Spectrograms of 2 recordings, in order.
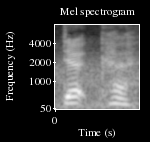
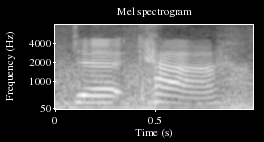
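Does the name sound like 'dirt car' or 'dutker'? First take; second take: dutker; dirt car. First: It is said as one word, like 'dutker'. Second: It is said like the two words 'dirt car'. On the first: This is how locals actually said it. The speaker calls it right. "So that's the Oldham pronunciation" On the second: This follows the written spelling. The speaker calls it wrong. "that's how it was spelt"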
